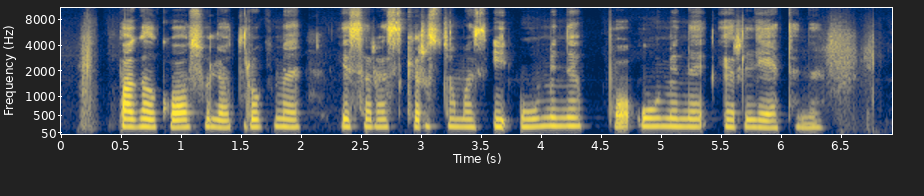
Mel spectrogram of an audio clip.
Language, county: Lithuanian, Šiauliai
